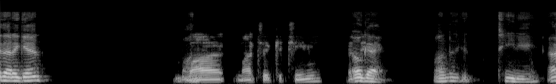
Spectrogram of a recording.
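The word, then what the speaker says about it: Montecatini: in dude I can't remember I can't even pronounce it all right well W definitely didn't go to turn Montini that's it say that again Monte katini okay montei all right so it's not it's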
